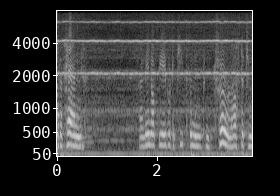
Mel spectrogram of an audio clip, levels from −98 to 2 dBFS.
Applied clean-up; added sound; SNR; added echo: none; Bowed string instrument; 1 dB; none.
